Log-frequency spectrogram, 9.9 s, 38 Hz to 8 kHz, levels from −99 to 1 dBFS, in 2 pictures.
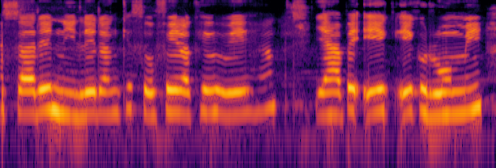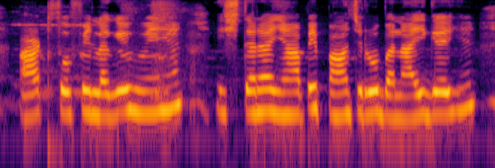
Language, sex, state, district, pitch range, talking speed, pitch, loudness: Hindi, female, Chhattisgarh, Sukma, 215-260 Hz, 165 wpm, 225 Hz, -20 LUFS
